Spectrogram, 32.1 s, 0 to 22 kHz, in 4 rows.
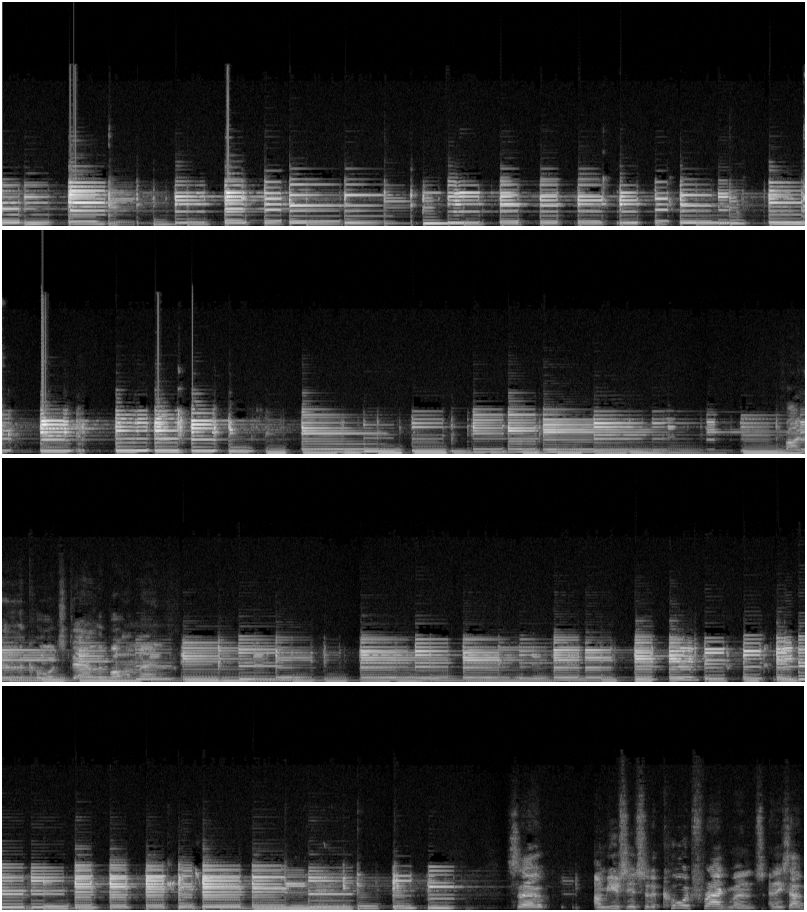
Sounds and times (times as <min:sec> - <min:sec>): Guitar: 0:00.0 - 0:32.1
Inside, small room: 0:00.0 - 0:32.1
Speech: 0:15.8 - 0:17.8, 0:29.2 - 0:32.1.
